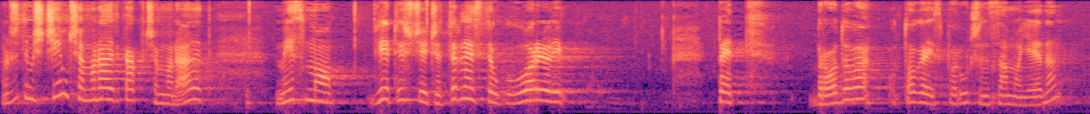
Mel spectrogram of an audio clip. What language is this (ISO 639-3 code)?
hrv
